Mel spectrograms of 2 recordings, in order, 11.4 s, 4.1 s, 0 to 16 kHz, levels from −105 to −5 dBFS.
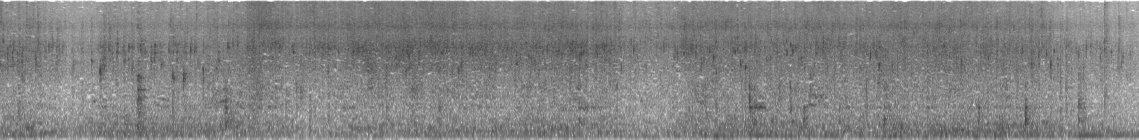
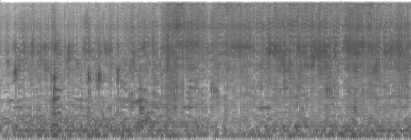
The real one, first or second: first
